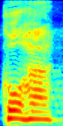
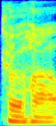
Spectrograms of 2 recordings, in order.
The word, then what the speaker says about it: koha: five minutes so that you can pronounce koha koha not koha or all sorts of other things so is the indigenous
